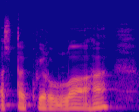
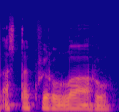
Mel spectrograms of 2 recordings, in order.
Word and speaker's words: Astaghfirullah: bagaimana hal itu terjadi kenapa harus dibaca astaghfirullaha bukan Astagfirullah jadi pengucapan Astagfirullahaladzim adalah hal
